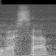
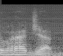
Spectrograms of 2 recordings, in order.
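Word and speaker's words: Recep: Là aussi le nom de Rajab Tiban jamais il faut pas le bien prononcer de temps en temps j'entends qu'on dit rassap rassapand voilà tout monsieur Rajab Rajab Tayb Ardavan vous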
